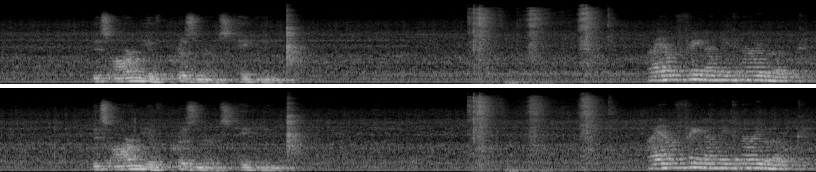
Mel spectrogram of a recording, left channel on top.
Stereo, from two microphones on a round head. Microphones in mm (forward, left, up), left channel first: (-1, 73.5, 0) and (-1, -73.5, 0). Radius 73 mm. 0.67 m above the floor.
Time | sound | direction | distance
0.9 | a man speaking | 30° right (ahead or behind) | 0.8 m
2.9 | a finger snap | 45° left (ahead or behind) | 1.1 m
4.7 | footsteps | 10° right (ahead or behind) | 0.7 m
6.5 | a woman speaking | 35° right (ahead or behind) | 1.6 m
